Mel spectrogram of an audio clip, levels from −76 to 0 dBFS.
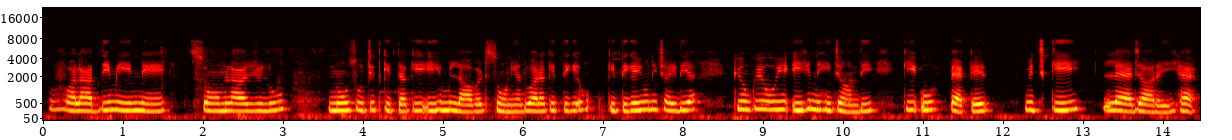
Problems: background sounds at intervals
